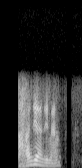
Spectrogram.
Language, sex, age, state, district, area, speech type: Punjabi, male, 18-30, Punjab, Muktsar, rural, conversation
